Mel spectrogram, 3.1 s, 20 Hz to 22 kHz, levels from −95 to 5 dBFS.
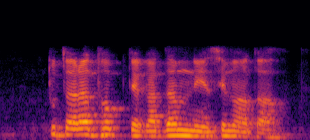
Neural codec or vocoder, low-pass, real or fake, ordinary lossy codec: autoencoder, 48 kHz, 128 numbers a frame, DAC-VAE, trained on Japanese speech; 5.4 kHz; fake; Opus, 24 kbps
